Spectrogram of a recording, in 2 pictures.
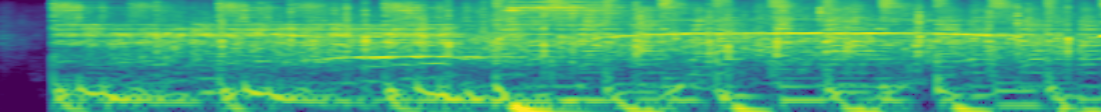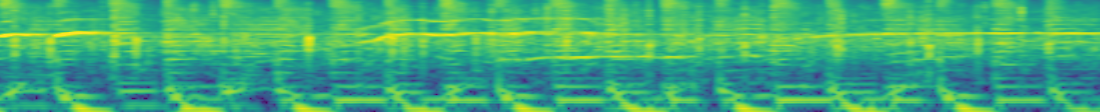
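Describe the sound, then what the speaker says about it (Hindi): Studio audience applause rises at a televised comedy show after a performance, steady clapping layered over loud rhythmic music with a heavy beat. "जोरदार तालियां"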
